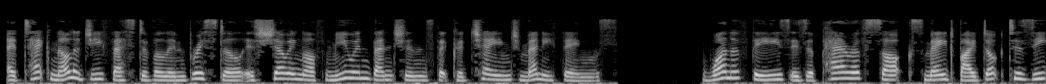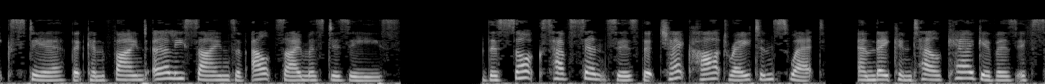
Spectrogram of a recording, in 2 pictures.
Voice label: English Lower Intermediate SLOW Reading; Exciting Tech Party in Bristol Cool Ideas Revealed; English Newsroom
